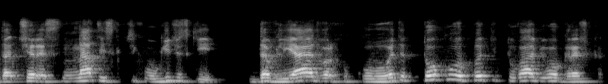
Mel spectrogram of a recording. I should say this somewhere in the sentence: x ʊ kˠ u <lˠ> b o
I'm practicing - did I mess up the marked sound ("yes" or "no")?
yes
